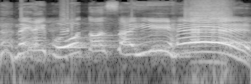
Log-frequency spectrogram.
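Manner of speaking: mock jeering laughter, high, loud and slow.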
